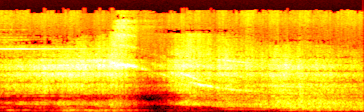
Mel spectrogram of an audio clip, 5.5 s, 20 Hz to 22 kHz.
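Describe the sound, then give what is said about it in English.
A rocket blastoff roars as a loud rushing rumble with a whine that falls in pitch. It dips briefly, then surges again into a broad sustained roar. “Countdown for blastoff. X-5, minus 4, minus 3, minus 2, X-1, fire.”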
